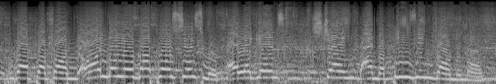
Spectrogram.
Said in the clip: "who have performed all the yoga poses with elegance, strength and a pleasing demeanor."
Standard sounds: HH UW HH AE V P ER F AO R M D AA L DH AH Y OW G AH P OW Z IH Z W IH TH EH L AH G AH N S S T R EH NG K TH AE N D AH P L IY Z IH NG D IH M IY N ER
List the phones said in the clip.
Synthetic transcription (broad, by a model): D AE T P ER F AO R M D AA L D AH Y OW G AH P OW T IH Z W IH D EH L AH G AH N S S T R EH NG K T AE N D AH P IY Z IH NG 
